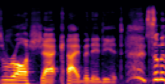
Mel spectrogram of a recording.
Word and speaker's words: Rorschach: It's Rorschach.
